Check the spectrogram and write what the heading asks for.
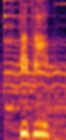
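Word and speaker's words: BBIBBI: Escrita como Bibi, pronunciada como Pipi,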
